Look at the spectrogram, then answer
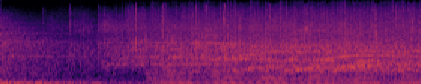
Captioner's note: cheers and applause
